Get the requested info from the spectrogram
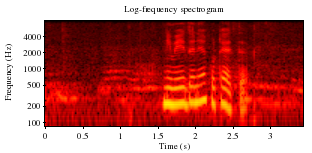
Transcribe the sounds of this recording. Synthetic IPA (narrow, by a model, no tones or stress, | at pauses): niʋeːd̪ənəjəkoʈəæt̪ə̰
